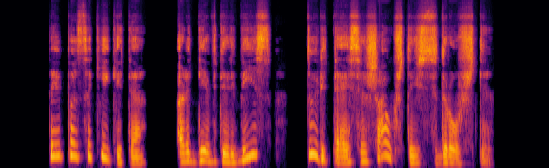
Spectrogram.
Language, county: Lithuanian, Vilnius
